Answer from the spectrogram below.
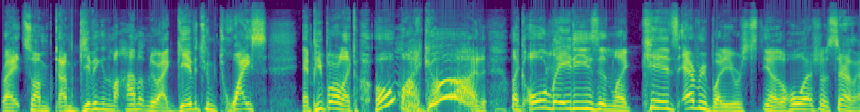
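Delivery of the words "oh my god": high, drawn-out onlooker's exclamation; mock horrified cry. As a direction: imitate a horrified crowd crying out. Voices shocked onlookers in restaurant.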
